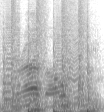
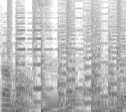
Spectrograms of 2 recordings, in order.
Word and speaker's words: Rubble: My name's Rubble. Not pronounced as Rubbles.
